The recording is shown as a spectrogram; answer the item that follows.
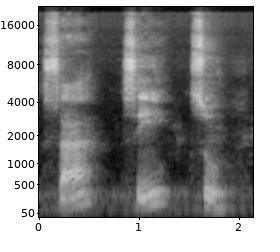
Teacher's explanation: Bedanya sama sin. Sin juga sama-sama pada ujung lidah menempel dengan bagian atas gigi seri bawah. Tetapi untuk sa ini lidah kita sedikit terangkat.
